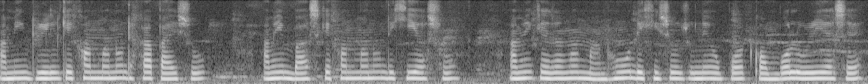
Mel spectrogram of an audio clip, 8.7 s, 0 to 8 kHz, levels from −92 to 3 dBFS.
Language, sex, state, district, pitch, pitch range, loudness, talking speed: Assamese, female, Assam, Kamrup Metropolitan, 210 Hz, 205-215 Hz, -13 LUFS, 130 wpm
